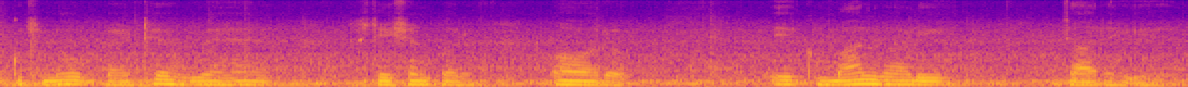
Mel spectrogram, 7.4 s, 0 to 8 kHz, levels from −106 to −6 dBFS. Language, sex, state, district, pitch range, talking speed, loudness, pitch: Hindi, male, Uttar Pradesh, Etah, 95-115 Hz, 105 wpm, -24 LUFS, 110 Hz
